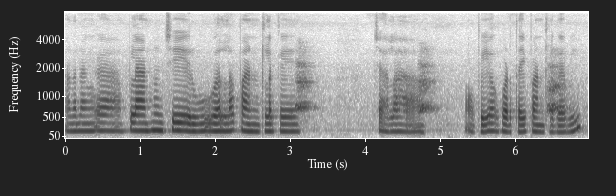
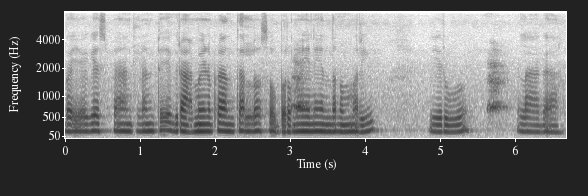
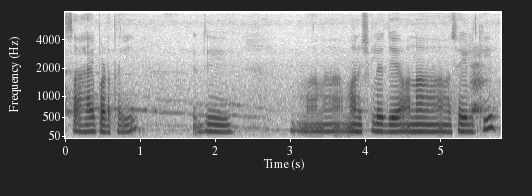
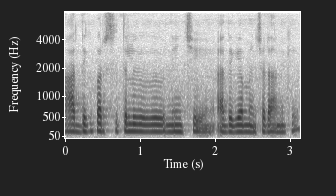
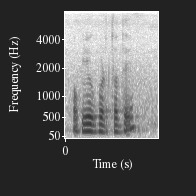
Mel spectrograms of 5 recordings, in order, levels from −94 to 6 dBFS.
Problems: constant background noise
